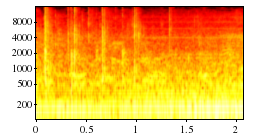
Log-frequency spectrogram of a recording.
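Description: The last scattered claps of audience applause dying away, over faint crowd chatter and a steady low hum.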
